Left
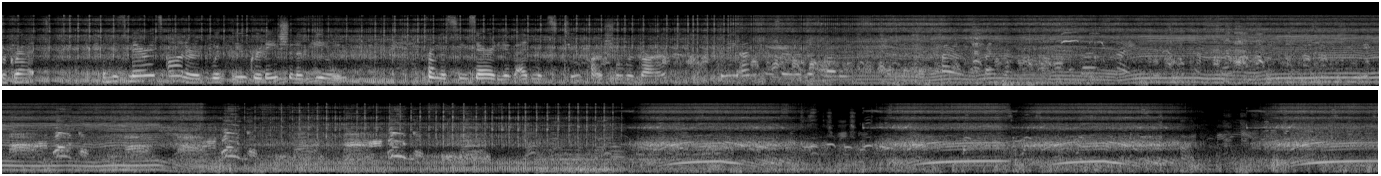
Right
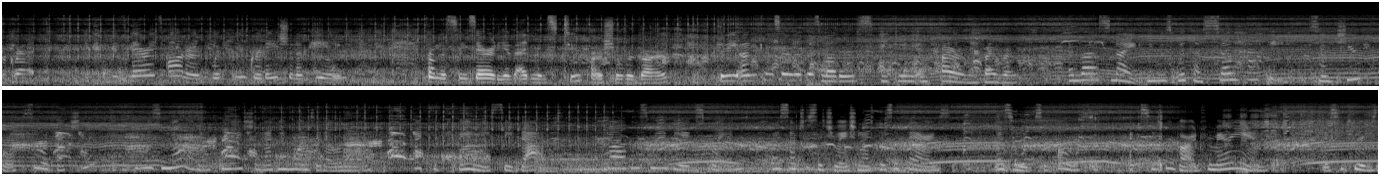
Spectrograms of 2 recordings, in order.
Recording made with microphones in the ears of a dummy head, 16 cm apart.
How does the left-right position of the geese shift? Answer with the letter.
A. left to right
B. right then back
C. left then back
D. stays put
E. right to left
C.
